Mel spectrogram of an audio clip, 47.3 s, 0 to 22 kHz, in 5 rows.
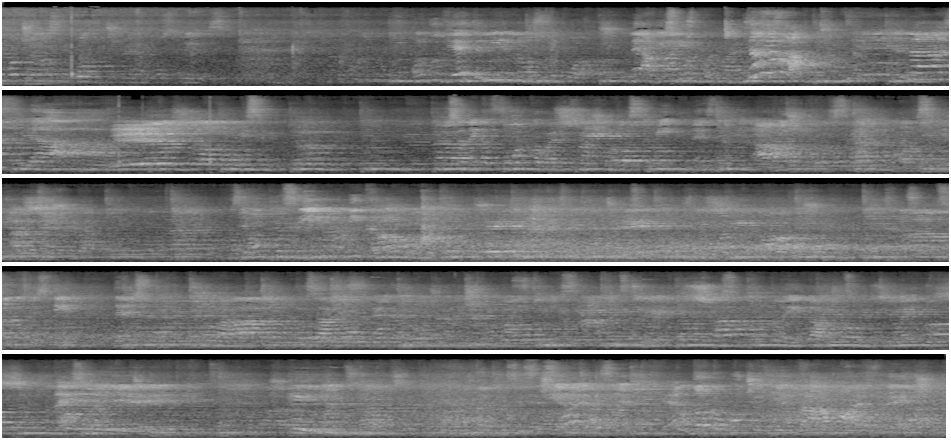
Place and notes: standing inside old passage, two women talking, young guy playing and singing..
9 June 2010, 18:29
